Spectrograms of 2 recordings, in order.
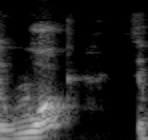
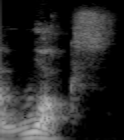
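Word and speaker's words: walks: vemos el primero que Wal se pasa a wals se va a pronunciar así W wals right wr study studies watch watches otra vez repetimos Wal wals ustedes please wals wals la l es muda no pronunciamos la l Entonces sería Wal Wal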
